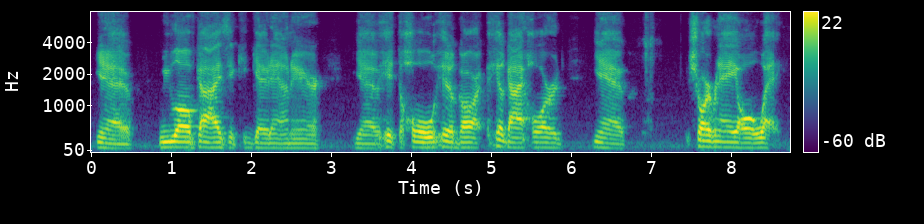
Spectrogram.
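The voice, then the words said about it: Put-on South Philly accent. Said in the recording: “I went all the way down there to South Philly accent. ... That's how we talk in Fishtown.”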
